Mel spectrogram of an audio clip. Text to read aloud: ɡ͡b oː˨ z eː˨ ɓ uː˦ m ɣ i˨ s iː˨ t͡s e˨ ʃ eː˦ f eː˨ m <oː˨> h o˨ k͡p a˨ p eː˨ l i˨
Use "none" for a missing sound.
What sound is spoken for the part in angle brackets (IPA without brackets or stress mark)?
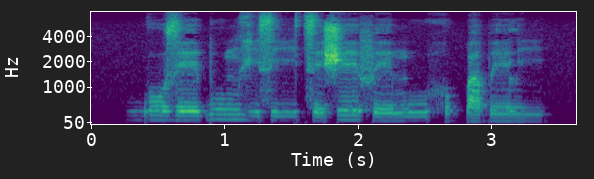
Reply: uː˨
